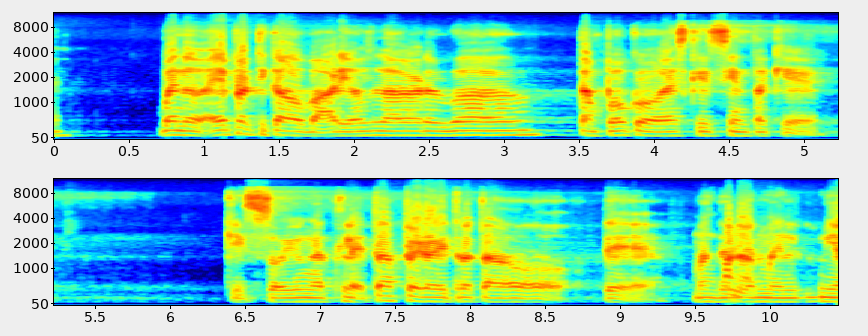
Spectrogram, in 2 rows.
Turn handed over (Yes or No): No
